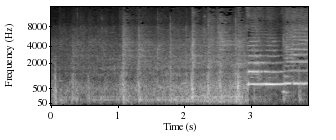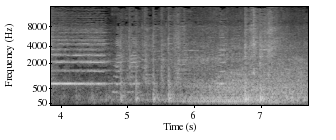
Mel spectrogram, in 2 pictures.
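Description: Regional passenger train passing close by, a steady rumble with its wheels clacking over rail joints. About three seconds in comes one steady horn blast lasting about two seconds, the loudest sound here.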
